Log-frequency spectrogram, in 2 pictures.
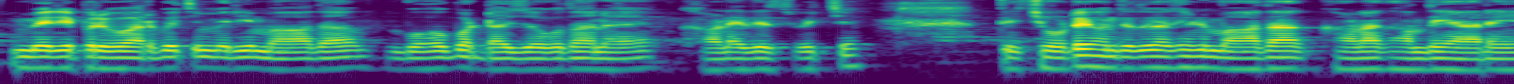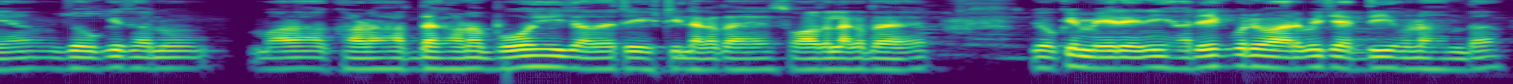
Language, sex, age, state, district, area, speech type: Punjabi, male, 18-30, Punjab, Shaheed Bhagat Singh Nagar, urban, spontaneous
